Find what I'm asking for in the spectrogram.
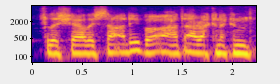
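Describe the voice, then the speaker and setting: A man's voice: fairly high pitch, level tone, quick pace, music in the background, lightly acted. A man playing a casual, evasive fellow in a hesitant, offhand way, in a film-scene parody. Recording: noisy radio clip with ambience.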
